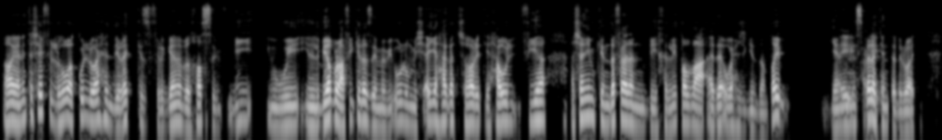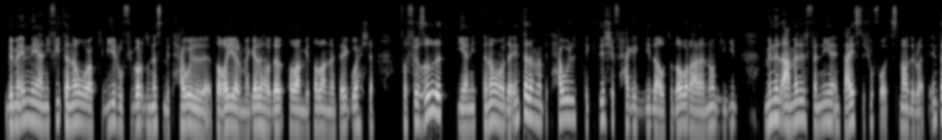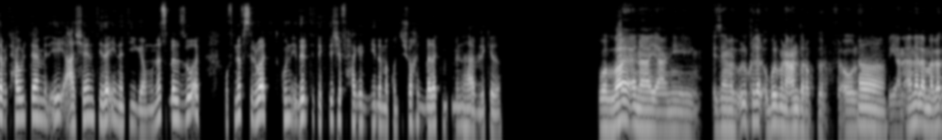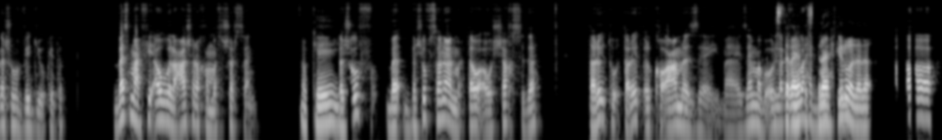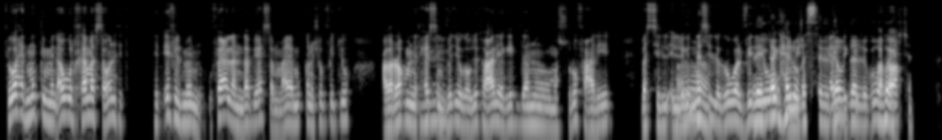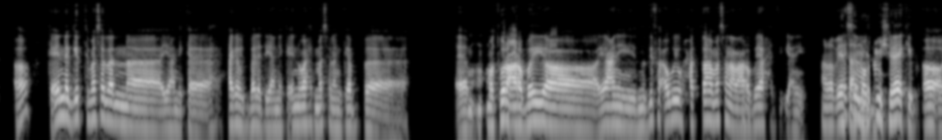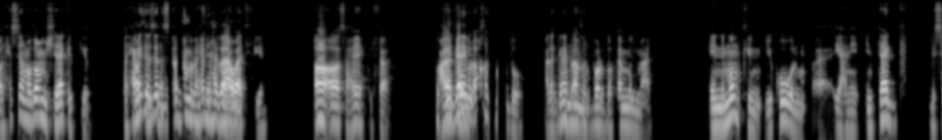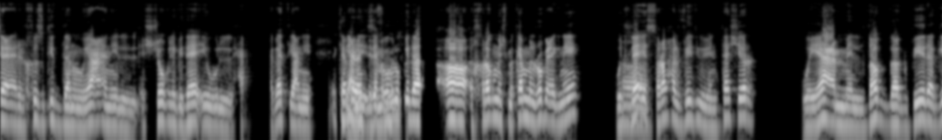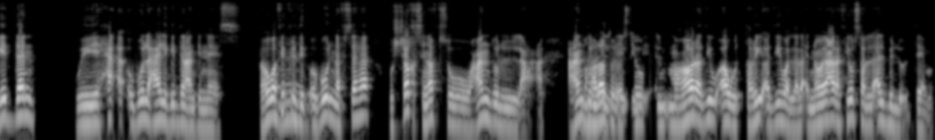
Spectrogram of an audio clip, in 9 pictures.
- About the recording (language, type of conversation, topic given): Arabic, podcast, إزاي بتحس إن السوشيال ميديا غيّرت طريقة اكتشافك للأعمال الفنية؟
- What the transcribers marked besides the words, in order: tsk; laughing while speaking: "وحشة"; other background noise; tapping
